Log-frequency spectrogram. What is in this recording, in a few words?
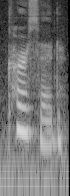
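"cursed", US English; pronunciations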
